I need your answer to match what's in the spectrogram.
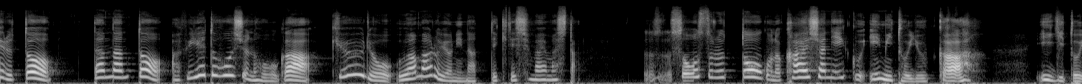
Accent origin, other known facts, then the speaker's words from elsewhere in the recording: Fukui, Japan; born there; 私生まれは福井県なんですけれども、田舎なので非常に寂れたイメージというか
